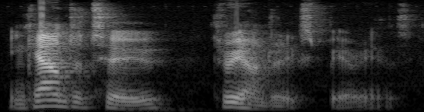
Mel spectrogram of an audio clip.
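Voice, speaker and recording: Bright-voiced man, emphatic tabletop vlogger. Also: mid-range voice, moderate pace. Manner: animated, emphatic, repeats words for stress, acts out imagined players' remarks. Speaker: tabletop game master and vidcast host. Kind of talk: rambling vlog commentary on a roleplaying game session.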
